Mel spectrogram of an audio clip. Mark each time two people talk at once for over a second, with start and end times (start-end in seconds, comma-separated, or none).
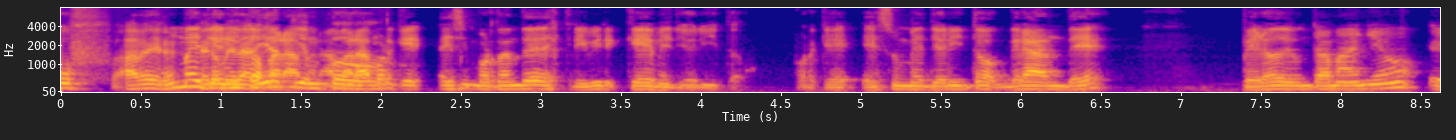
0.7-2.2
